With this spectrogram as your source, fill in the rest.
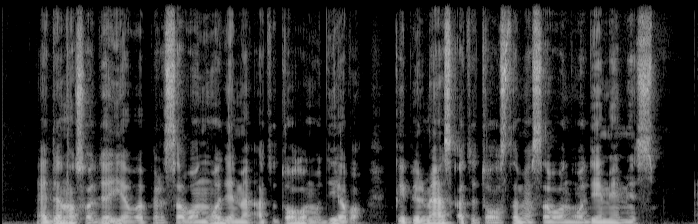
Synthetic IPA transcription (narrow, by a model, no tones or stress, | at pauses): ɛ̰d̪ʲɛnoːsoːd̪ʲɛjiɛʋɐpʲɛɾsɑːʋoːnuɔd̪ʲeːmʲɛʔɐ̰t̪ʲɪt̪oːlˠoːnuːd̪ʲiɛʋo̰ː | kɐɪpɪɾmʲæsɐ̰t̪ʲɪt̪o̰ːlˠst̪ɐmʲɛsɑːʋoːnuɔd̪ʲeɛmʲeːmʲɪs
